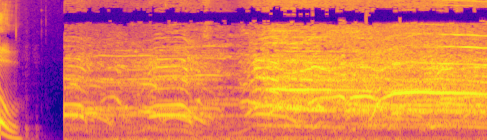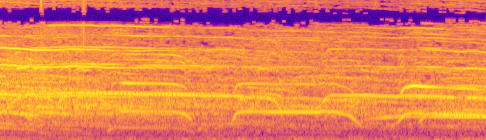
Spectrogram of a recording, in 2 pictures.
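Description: crowd cheering

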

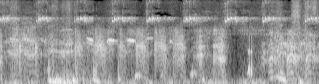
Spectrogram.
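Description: cricket chirping

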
